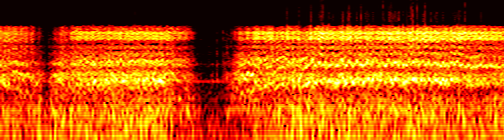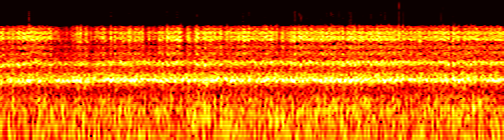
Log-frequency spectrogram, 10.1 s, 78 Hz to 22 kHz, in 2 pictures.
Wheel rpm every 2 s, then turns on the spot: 130, 120, 200, 230, 230.
none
